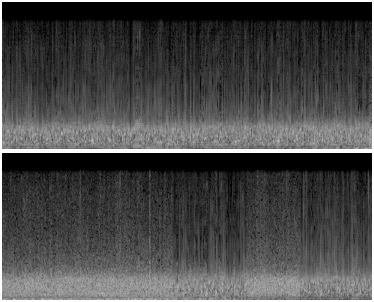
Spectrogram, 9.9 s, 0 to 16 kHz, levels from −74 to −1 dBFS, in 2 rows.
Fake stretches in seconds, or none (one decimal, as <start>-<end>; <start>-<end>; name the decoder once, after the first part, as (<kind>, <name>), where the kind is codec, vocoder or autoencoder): 0.0-4.9 (vocoder, BigVGAN v2); 7.2-8.2; 8.9-9.9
